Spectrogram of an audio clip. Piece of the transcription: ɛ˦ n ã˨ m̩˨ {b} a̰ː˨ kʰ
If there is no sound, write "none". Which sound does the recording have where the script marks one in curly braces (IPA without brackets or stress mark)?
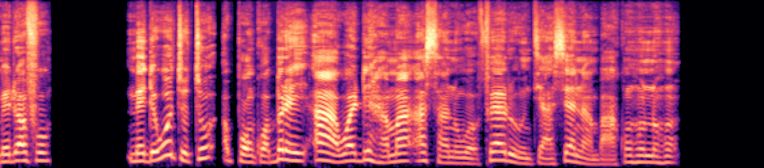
b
